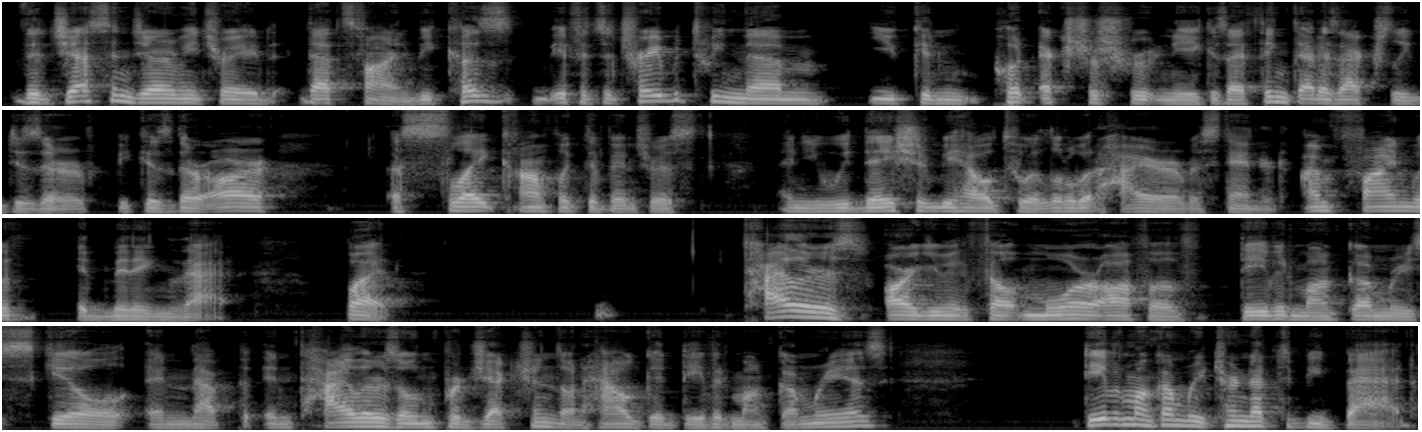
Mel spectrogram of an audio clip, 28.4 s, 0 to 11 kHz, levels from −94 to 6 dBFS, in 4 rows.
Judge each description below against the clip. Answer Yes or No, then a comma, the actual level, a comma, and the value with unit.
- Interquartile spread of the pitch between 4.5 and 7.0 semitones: No, average, 4.1 semitones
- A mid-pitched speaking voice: No, low, 110 Hz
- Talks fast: No, average, 175 wpm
